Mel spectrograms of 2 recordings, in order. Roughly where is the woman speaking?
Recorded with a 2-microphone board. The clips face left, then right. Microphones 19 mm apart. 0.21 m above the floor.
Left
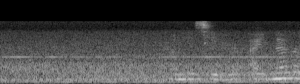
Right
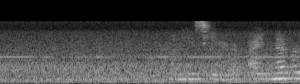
Right.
